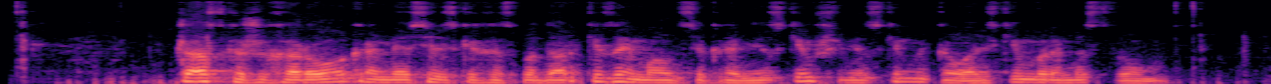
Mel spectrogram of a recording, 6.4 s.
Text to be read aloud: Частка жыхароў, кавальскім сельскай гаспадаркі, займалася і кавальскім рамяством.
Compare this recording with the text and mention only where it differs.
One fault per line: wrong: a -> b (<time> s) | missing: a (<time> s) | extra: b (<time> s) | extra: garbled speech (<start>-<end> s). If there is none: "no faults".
wrong: кавальскім -> акрамя (1.7 s)
extra: кравецкім швецкім (3.6 s)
